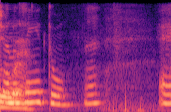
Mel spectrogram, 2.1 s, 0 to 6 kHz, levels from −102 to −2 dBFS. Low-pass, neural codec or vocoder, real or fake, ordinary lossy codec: 5.4 kHz; none; real; none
